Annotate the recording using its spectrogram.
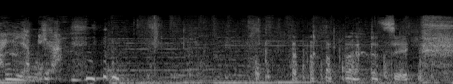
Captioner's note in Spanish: Risas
